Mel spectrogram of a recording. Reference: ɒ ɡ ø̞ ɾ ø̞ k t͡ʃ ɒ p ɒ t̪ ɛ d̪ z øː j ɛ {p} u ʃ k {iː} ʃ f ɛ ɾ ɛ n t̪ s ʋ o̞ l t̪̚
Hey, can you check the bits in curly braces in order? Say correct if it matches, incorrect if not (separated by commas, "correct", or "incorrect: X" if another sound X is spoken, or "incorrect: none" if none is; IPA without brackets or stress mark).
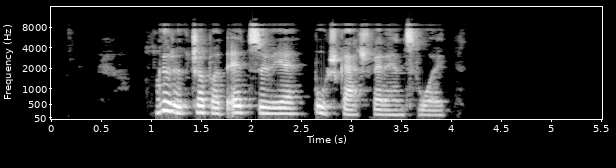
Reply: correct, incorrect: aː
